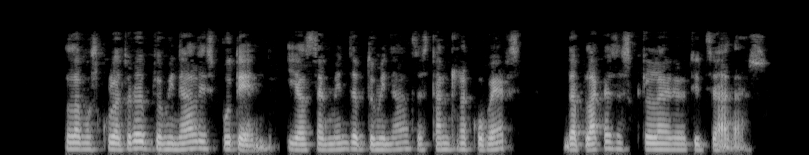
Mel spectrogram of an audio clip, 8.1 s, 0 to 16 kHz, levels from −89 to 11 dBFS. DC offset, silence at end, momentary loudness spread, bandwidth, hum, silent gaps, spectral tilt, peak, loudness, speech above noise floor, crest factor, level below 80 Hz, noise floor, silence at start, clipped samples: under 0.1%; 0.45 s; 10 LU; 7.4 kHz; none; none; -6.5 dB/octave; -2 dBFS; -20 LUFS; 68 dB; 18 dB; -60 dBFS; -87 dBFS; 0.65 s; under 0.1%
